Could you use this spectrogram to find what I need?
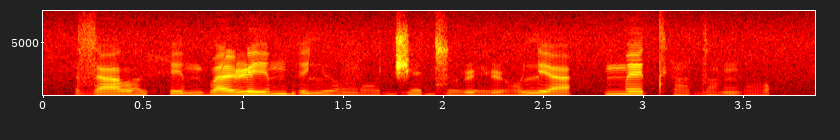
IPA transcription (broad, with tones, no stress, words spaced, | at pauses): za˩˧lˠi̤˧he˩˧mba˧˥ ɭe˧˥mbɪ˩˧ lʲɔ̤˧vɔ̤˩˧ d͡ʒɛ̤˥d͡zo̤˩ɭɛ̤˩ ɭɔ̤˧lʲa˩ | mɛ˥tʰi̤˩dˤɛ̤˩ ŋɔ̤˩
